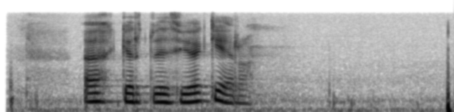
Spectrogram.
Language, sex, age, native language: Icelandic, male, 9, Icelandic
